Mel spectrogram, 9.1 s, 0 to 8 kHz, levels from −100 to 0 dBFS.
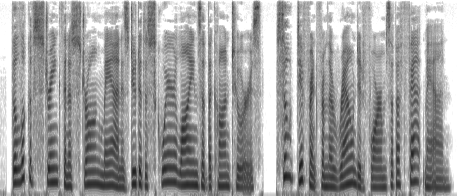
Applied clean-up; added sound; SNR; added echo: none; none; none; none.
